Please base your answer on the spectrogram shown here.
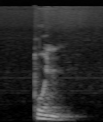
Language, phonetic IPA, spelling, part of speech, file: Catalan, [ˈpuɲ], puny, noun, LL-Q7026 (cat)-puny.wav
- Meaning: 1. fist 2. wrist 3. cuff (of a sleeve) 4. handful 5. handle, grip, hilt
